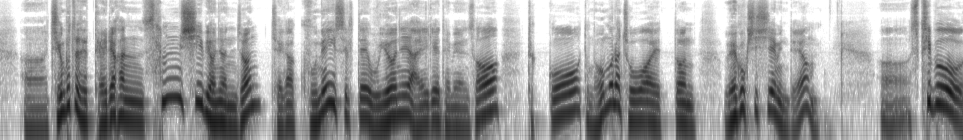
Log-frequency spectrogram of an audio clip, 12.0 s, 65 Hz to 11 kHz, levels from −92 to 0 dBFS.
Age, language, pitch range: 40-59, Korean, 125-185 Hz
